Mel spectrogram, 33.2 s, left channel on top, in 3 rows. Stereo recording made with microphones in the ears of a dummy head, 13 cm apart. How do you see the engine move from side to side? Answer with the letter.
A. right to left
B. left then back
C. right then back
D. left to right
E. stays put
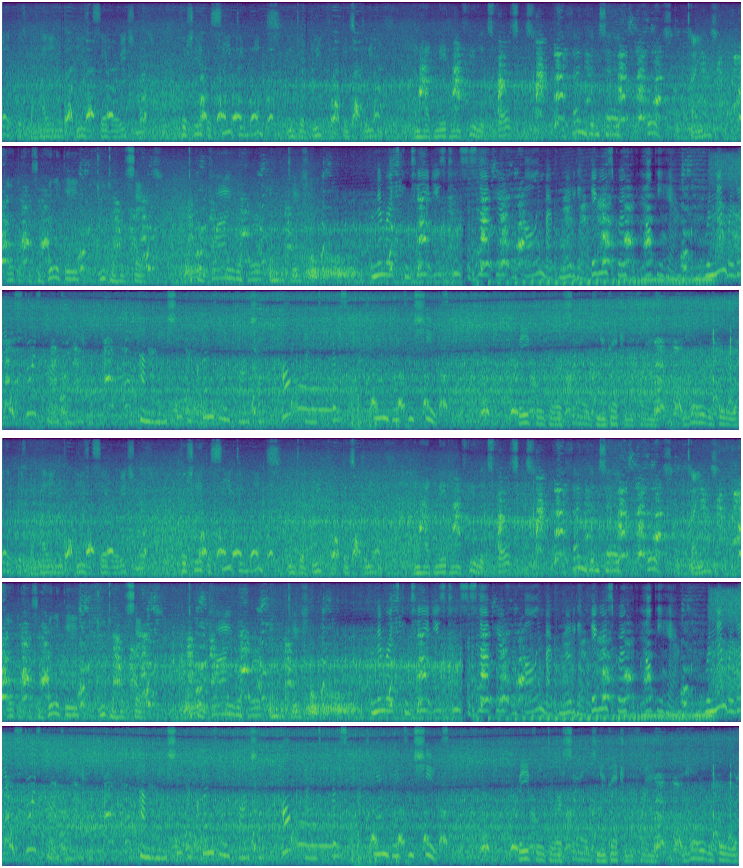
A.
